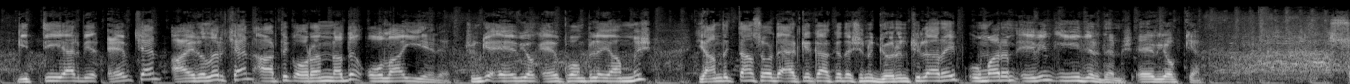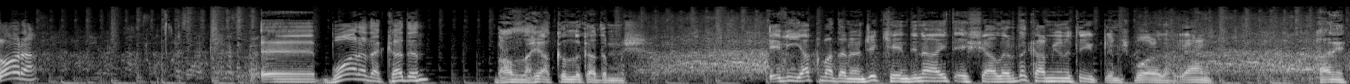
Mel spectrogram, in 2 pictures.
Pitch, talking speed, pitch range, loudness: 150 Hz, 110 wpm, 120-165 Hz, -18 LUFS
